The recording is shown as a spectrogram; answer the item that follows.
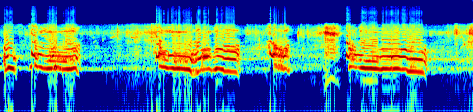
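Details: A Bluetick Coonhound treeing gives long, ringing bays that waver and fall slightly in pitch, three main bursts about a second each with quieter gaps between.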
